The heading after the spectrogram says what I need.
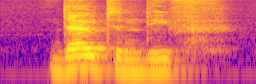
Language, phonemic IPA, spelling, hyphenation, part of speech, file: Dutch, /ˈdœy̯.tə(n)ˌdif/, duitendief, dui‧ten‧dief, noun, Nl-duitendief.ogg
- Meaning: an avaricious person who ratholes money, a greedhead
